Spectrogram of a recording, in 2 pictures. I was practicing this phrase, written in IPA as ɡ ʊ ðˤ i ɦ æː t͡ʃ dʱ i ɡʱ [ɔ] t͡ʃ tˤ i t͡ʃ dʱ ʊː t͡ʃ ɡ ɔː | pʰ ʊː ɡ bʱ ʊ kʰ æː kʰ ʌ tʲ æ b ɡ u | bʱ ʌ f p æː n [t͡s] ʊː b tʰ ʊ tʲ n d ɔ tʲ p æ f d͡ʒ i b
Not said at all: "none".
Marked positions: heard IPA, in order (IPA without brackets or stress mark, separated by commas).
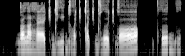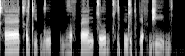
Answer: ɔ, t͡s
